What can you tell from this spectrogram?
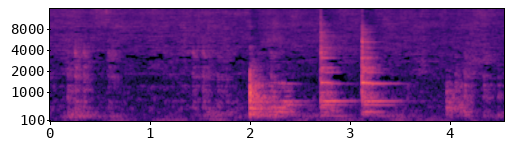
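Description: Grated bottle gourd sizzling as it fries in ghee, stirred in the pan, with a spoon clanking against the pan three times, about two to three seconds in.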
